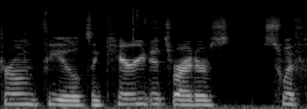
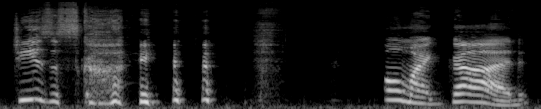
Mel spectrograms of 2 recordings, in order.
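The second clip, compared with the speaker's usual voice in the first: slow loud laughing exclaim; laughing disbelief; 8 semitones higher, 12 dB louder, slower than usual. Real, not acted. Reacting to chat.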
